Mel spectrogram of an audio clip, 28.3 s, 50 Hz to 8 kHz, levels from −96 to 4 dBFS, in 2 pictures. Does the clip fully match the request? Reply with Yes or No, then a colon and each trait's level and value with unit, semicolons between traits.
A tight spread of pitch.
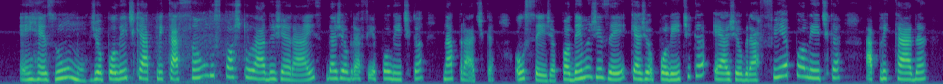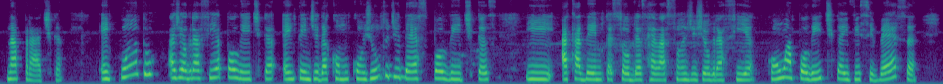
No: average, 3.2 semitones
